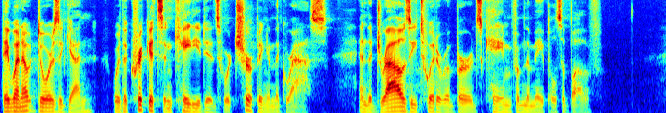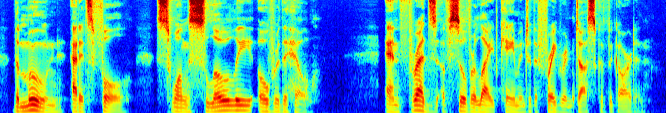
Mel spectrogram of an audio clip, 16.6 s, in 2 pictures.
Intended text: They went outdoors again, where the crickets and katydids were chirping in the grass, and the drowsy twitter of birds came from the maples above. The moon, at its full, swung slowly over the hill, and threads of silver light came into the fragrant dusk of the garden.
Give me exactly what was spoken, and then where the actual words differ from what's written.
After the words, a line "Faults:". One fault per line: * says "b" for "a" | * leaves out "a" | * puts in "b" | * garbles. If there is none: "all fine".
They went outdoors again, where the crickets and katydids were chirping in the grass, and the drowsy twitter of birds came from the maples above. The moon, at its full, swung slowly over the hill, and threads of silver light came into the fragrant dusk of the garden.
Faults:
all fine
